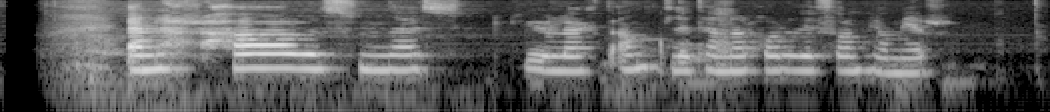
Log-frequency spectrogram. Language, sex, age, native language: Icelandic, female, 11, Icelandic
